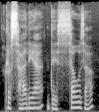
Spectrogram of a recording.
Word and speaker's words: Rosalia de Souza: So we are going to be listening to another Rosalia de Souza. That's how you pronounce her name.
